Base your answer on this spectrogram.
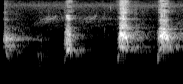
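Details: A Jindo dog in a front yard of a mountain village near Jeonju, Korea, gives three or four short, punchy barks about half a second apart, welcoming a guest, with a faint whine between barks.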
